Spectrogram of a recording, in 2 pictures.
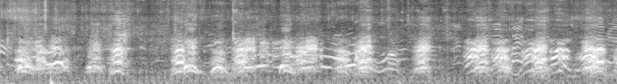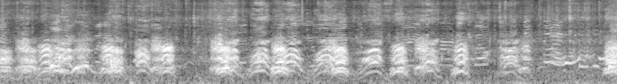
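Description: Many sled dogs (huskies) barking and yipping at once in a dense, overlapping chorus of short, quick calls with no pause.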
